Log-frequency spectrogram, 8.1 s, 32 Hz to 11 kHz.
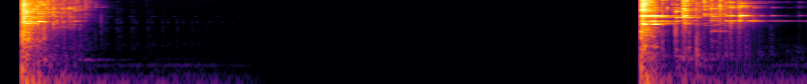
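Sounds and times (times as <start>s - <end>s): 
small glass foley effects: 6.4s - 8.0s.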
